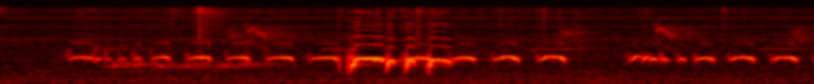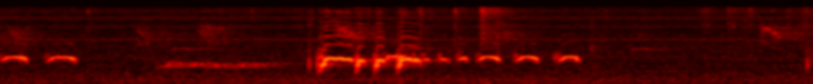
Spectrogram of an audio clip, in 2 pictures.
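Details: A loud local zebra dove, used to draw in and stir other doves to sing. Long runs of short, evenly spaced clear notes are broken by two bursts of deep, hooked coos, with a brief low trill in between.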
